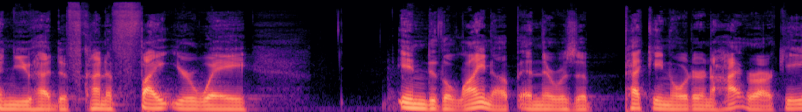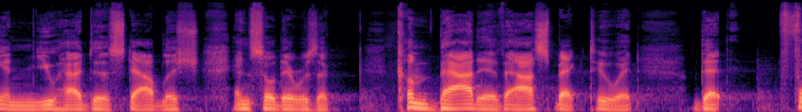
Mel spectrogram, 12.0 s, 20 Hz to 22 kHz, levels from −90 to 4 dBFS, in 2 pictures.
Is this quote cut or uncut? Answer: uncut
